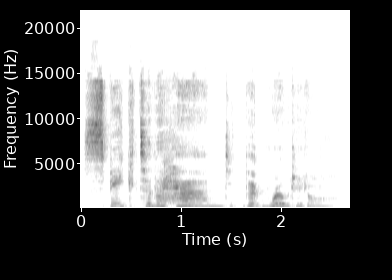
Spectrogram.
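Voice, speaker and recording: A woman voicing the sun as a wise, aloof, ancient being in a measured storybook read. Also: mid-range voice, expressive, sharp tone, husky, heavily acted. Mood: solemn.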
